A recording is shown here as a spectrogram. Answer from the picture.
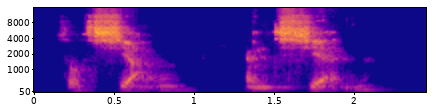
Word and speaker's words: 想: How do you pronounce 想 Xiang.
